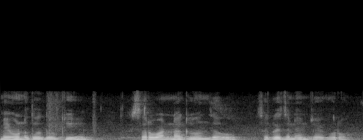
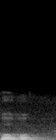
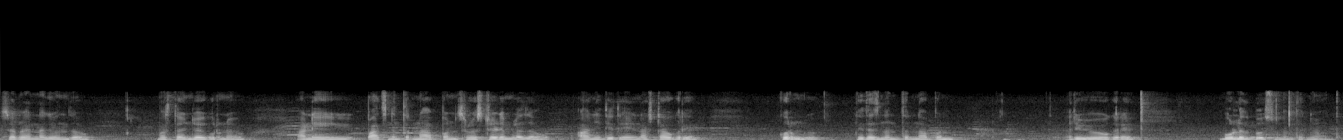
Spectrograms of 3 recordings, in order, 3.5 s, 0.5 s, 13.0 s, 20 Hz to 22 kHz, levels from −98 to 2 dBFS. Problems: constant background noise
